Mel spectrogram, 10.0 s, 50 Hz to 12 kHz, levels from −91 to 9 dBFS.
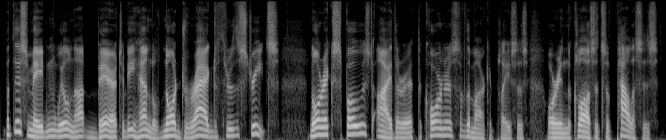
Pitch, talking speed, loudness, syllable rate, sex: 135 Hz, 180 wpm, -20 LUFS, 4.7 syllables/s, male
